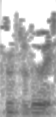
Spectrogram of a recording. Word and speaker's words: St. Louis: I'm told it should be pronounced St. Louis, but never mind.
